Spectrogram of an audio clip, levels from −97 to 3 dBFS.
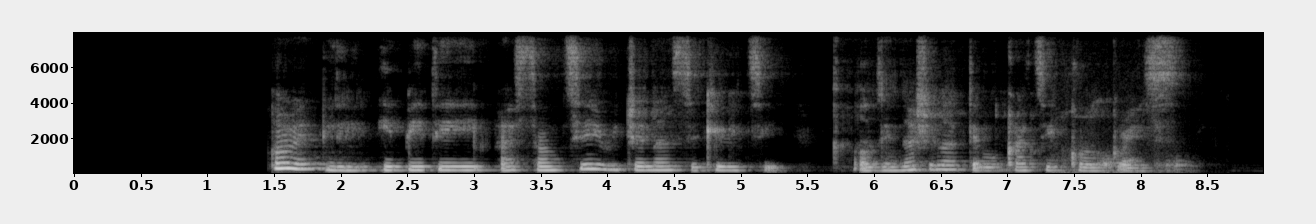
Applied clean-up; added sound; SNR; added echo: neural mask model DeepFilterNet 3.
